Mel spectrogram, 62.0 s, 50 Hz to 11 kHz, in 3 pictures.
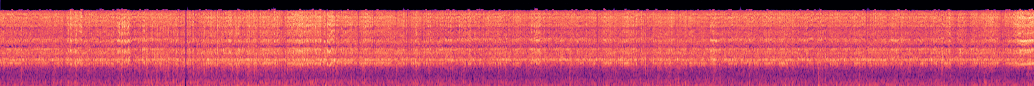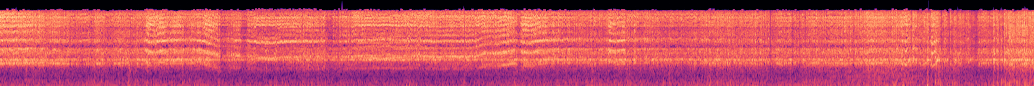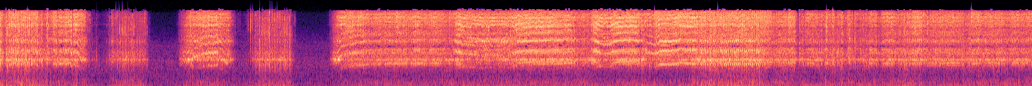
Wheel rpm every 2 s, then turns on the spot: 230, 230, 230, 230, 230, 230, 240, 230, 230, 230, 230, 230, 200, 160, 160, 190, 230, 230, 230, 230, 230, 140, 50, 30, 170, 220, 230, 220, 230, 230, 230.
42-44 46-48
